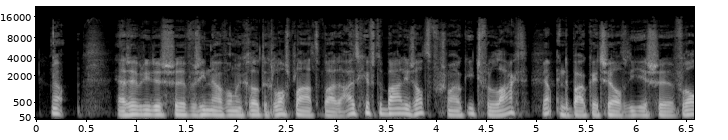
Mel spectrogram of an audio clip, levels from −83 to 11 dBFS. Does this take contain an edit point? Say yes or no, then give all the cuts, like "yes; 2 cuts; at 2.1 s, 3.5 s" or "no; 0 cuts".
yes; 1 cut; at 5.2 s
